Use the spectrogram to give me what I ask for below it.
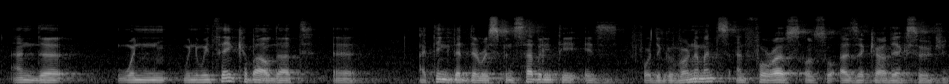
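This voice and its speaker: A man speaks at a moderate pace in a fairly low pitch. Audible echo from the room surrounds his voice. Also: ordinary pitch variation. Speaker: cardiac surgeon. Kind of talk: conference presentation. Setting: conference in Ghana. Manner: halting, many hesitations.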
